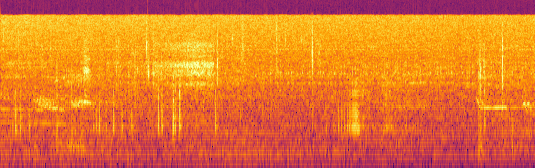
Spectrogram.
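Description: Quiet outdoor background with a few faint, short, high chirps, one just after the start and a couple near the end.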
